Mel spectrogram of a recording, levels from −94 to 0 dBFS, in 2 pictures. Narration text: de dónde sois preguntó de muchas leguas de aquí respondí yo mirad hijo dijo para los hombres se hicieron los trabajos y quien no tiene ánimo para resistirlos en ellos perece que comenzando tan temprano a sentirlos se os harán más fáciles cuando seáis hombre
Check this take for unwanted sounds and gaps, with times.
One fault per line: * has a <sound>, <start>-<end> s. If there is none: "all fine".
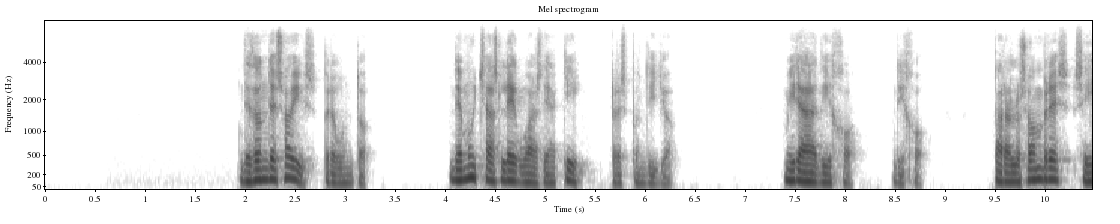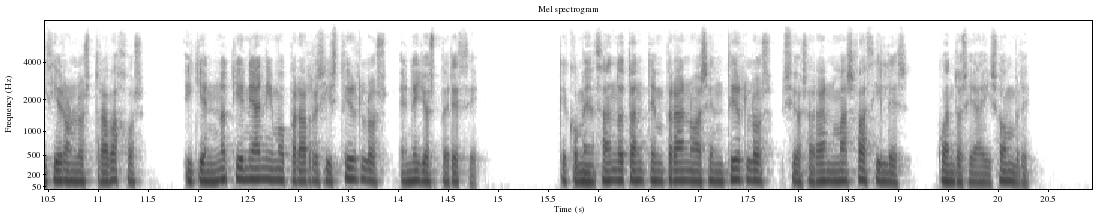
all fine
